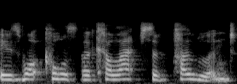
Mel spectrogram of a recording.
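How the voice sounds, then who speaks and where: A woman with a British accent, fairly high in pitch, at a moderate pace. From Britain. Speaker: family history researcher. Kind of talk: interview.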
